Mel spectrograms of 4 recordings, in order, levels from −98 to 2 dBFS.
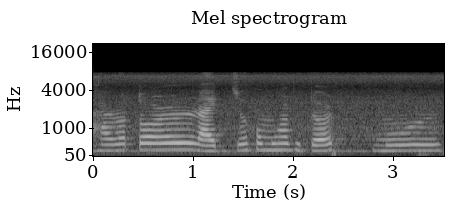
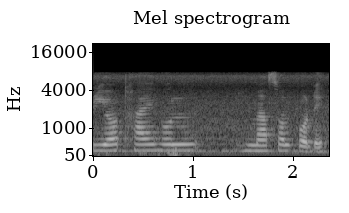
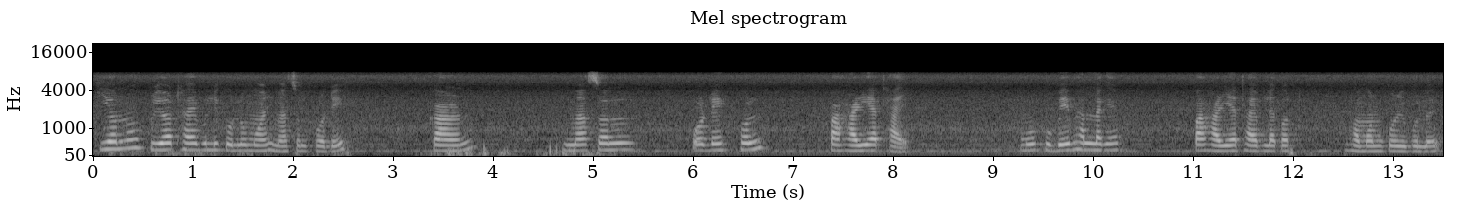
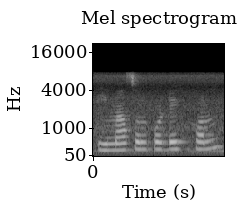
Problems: constant background noise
